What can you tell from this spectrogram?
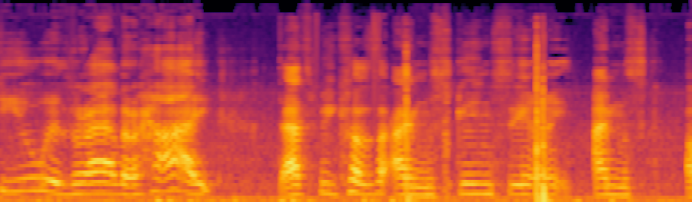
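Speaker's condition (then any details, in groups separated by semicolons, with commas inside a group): Cerebral palsy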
